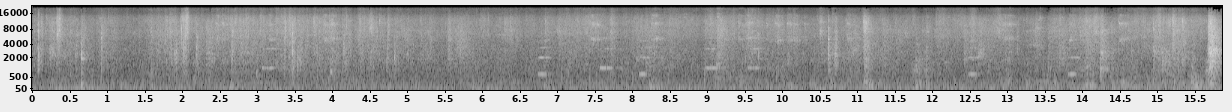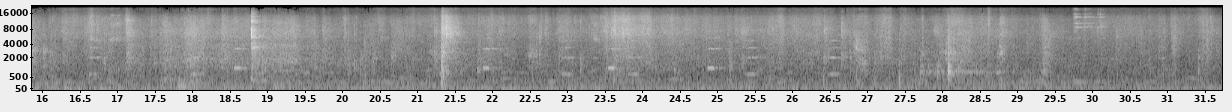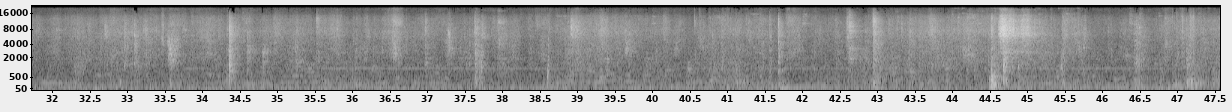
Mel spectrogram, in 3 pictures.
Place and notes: inside the new supermarket, people looking for special offers
the city, the country & me: january 17, 2014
